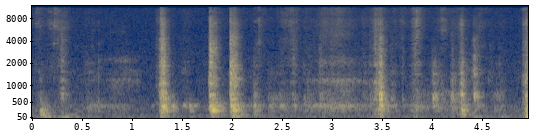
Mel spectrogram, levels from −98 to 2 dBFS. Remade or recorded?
recorded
